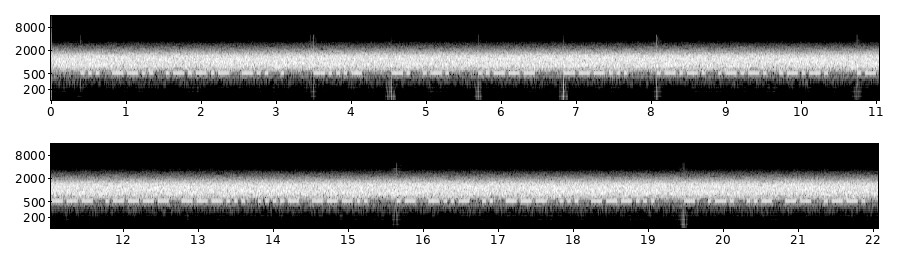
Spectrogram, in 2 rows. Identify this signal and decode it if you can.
Morse code, heard as a keyed tone, about 24 wpm, 530 Hz. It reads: SZ.DE <BT> NR 2 : <AR><AR><AR> 11:48 AXIOS: TRUMP
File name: daily / 23wpm noise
